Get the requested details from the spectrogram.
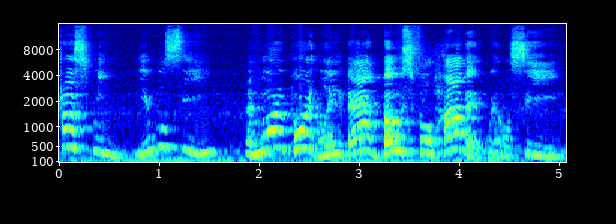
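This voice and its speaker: A squeaky, high-pitched put-on character voice at a fairly slow pace, with clear background noise. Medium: read story. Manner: gentle, humble.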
